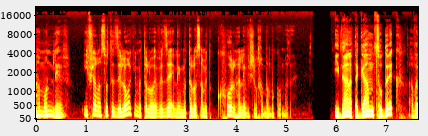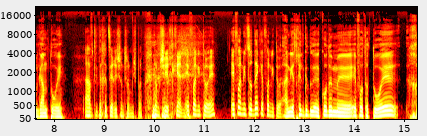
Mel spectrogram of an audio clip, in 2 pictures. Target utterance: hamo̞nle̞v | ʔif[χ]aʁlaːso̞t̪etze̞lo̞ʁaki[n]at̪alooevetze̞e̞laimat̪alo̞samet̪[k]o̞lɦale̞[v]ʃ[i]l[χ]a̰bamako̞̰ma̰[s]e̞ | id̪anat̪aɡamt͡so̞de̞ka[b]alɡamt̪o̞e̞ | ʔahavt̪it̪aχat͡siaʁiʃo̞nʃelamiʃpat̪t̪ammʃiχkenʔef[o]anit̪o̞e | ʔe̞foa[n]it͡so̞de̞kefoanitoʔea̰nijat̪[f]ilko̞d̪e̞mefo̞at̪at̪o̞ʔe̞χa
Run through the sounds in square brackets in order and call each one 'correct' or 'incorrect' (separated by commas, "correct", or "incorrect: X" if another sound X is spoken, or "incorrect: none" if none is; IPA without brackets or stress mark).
incorrect: ʃ, incorrect: m, incorrect: kʰ, correct, incorrect: e, correct, incorrect: z, incorrect: v, correct, correct, incorrect: χ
